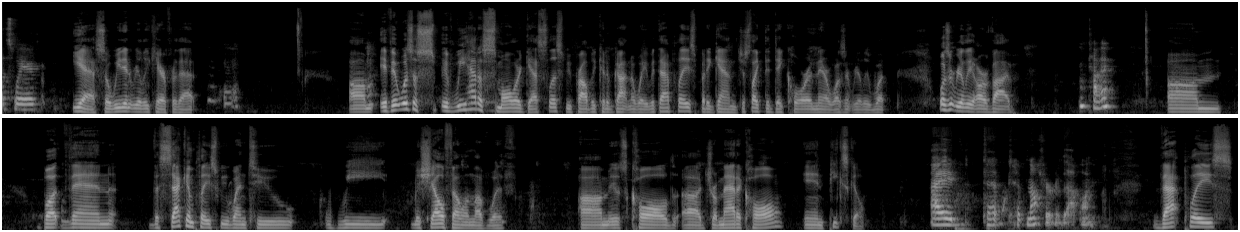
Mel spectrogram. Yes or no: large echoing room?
no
